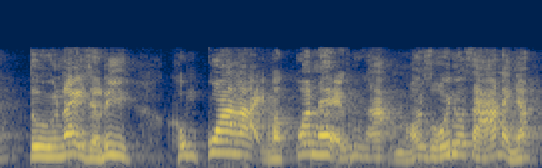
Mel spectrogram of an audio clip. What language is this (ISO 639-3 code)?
vie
